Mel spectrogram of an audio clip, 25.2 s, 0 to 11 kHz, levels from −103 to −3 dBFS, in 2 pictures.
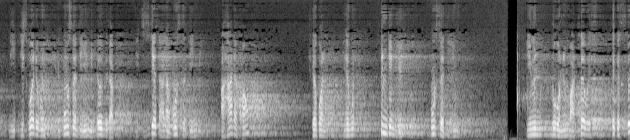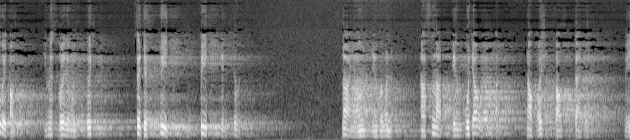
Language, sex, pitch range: Chinese, male, 125-155 Hz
